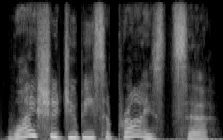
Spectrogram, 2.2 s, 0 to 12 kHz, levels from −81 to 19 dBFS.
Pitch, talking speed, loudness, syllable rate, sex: 295 Hz, 160 wpm, -14 LUFS, 3.9 syllables/s, female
